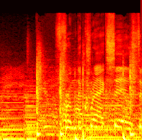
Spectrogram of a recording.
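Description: Hip hop beat with deep bass and drums. The bass drops out briefly about half a second in, then returns with short, pitch-sliding chopped sounds laid over the loop.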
